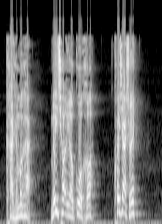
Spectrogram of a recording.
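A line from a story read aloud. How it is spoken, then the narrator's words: Roaring command. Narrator (Chinese): 他对兵丁们吼道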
